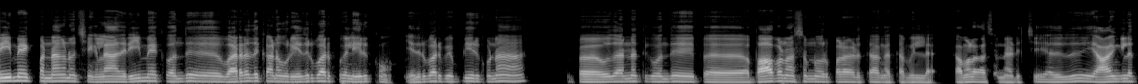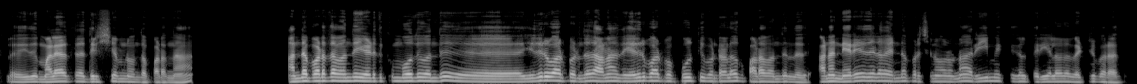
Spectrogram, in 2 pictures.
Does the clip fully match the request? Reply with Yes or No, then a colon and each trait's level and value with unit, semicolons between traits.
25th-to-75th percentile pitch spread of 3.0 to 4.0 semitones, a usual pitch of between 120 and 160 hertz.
Yes: average, 3.6 semitones; low, 135 Hz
